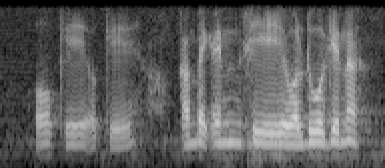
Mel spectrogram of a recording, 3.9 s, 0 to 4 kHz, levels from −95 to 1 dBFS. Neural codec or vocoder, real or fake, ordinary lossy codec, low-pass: none; real; none; 3.6 kHz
